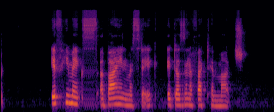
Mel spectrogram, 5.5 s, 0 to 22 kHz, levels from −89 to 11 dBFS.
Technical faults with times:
1.72-1.88 repeated buffer
2.43-2.45 lost packet rebuilt from error correction
3.64-3.68 repeated buffer

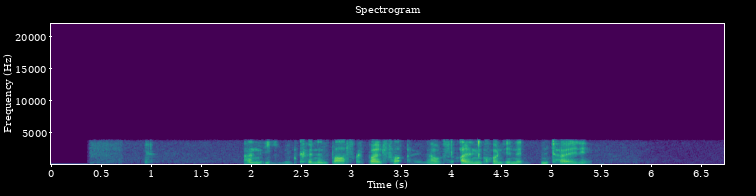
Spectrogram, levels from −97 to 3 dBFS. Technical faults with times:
none

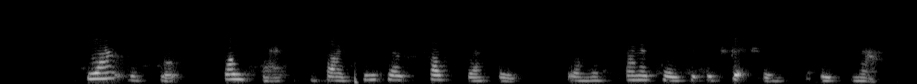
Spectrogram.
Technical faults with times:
0.00-9.18 tandem speech coding

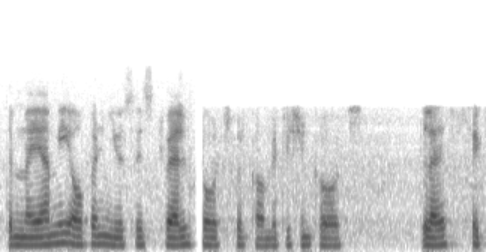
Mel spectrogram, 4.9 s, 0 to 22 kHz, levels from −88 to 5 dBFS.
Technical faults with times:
1.95-2.03 handover gap
2.03-4.87 fallback to narrowband

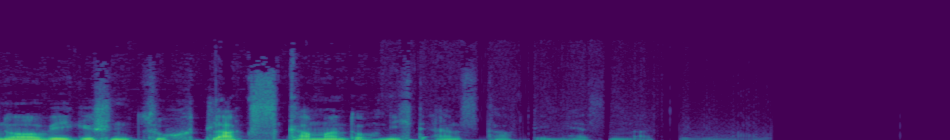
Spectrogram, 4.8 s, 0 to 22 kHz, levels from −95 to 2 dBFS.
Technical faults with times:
1.90-4.75 truncation distortion on a fade

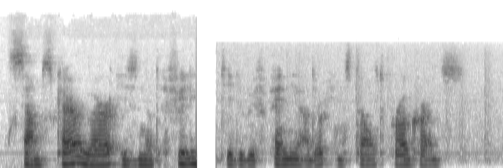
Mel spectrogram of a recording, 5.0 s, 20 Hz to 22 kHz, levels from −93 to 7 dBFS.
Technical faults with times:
1.96-5.04 input switched to a poorer device
4.01-4.11 DAB burbling

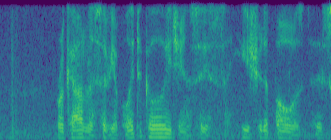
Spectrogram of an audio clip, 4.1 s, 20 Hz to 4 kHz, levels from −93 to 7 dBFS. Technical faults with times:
none

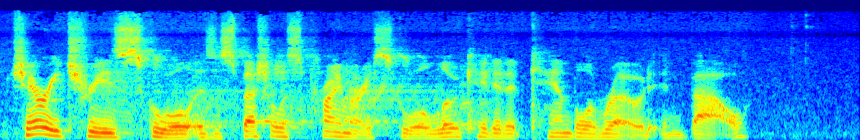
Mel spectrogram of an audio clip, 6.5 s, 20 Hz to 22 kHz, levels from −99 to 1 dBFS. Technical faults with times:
0.77-3.87 feedback echo between two devices

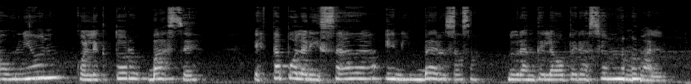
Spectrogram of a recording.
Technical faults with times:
4.54-4.72 frames out of order
6.23-6.41 frames out of order

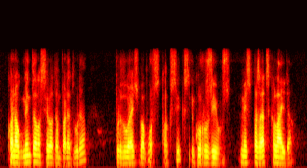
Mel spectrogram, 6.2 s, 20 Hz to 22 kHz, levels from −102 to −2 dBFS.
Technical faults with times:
0.00-6.15 AMR wideband (HD Voice) codec

